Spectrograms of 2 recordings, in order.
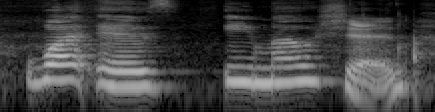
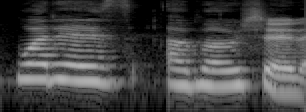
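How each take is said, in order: First: Slow, flat robotic question; deadpan like a machine. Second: Flat robotic monotone. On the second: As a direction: speak like an emotionless robot. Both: Acted. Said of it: "in my robot voice".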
